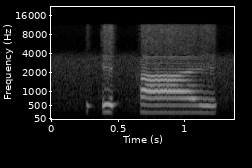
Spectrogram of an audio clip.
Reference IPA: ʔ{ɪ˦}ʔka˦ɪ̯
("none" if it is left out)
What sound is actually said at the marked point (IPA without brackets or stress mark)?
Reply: ɪ˦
